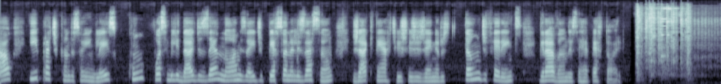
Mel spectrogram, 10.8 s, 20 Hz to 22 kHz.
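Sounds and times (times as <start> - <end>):
speech: 0.0 - 9.4
handful of coins clattering into a tip jar: 9.5 - 10.8.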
